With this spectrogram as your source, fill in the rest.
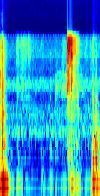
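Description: A blade slits the tape on a cardboard box.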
